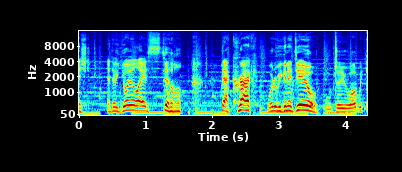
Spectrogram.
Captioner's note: heavy breathing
